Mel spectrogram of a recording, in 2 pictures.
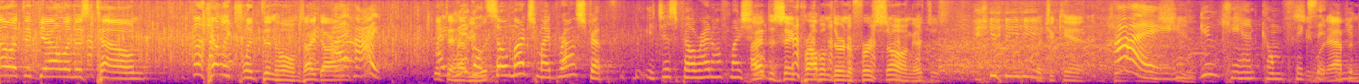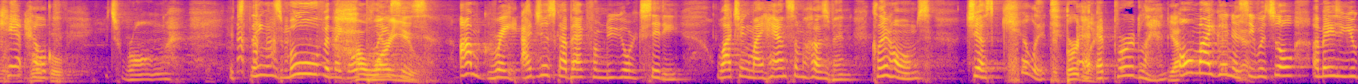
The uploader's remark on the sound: Live at the South Point Casino 04-21-2017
